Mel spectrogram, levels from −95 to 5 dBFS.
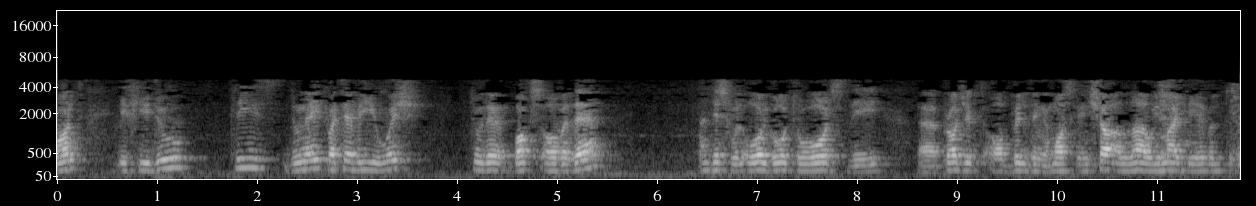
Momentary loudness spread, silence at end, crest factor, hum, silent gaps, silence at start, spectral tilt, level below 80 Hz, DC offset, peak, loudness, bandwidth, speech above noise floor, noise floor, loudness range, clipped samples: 16 LU; 0 s; 20 dB; none; none; 0 s; -9 dB/octave; -64 dBFS; under 0.1%; -10 dBFS; -30 LUFS; 5 kHz; 30 dB; -59 dBFS; 4 LU; under 0.1%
